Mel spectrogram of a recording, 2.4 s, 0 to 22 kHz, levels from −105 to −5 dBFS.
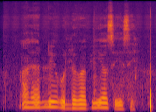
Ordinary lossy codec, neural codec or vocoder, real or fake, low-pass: none; none; real; none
